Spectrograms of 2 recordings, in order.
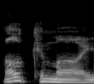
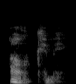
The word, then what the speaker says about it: alchemy: I would always be tempted to make an exception because alchemy is actually a beautiful word, maybe more beautiful than alchemy. But to keep it more or less consistent and to keep these pronunciations modern, even if the rhyme strictly then doesn't quite work, I have here pronounced it as we would normally today.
